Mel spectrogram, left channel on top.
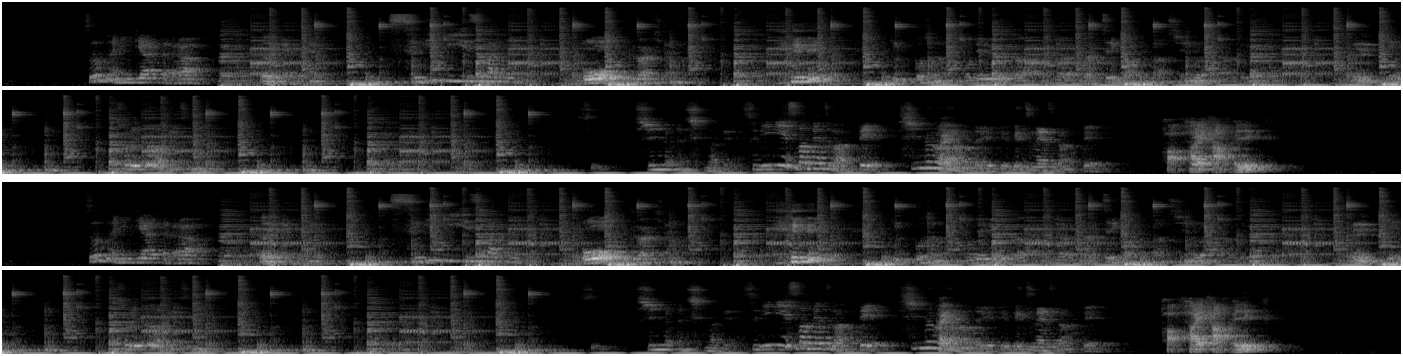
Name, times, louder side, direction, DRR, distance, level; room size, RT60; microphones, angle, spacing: voice 1, 0.8-2.0 2.8-3.2 3.9-5.2 5.7-7.0 8.1-8.3 8.9-12.9 13.8-14.0 15.1-16.1 17.7-18.1 19.7-20.0 20.3-25.0 25.8-26.0, left 1 dB, 25° left, -4 dB, 0.7 m, -38 dB
sound 1, 2.2-19.6, equal, 10° right, 0.7 m, -32 dB
voice 2, 5.8-6.1 7.7-8.1 13.5-13.7 23.3-23.5 25.6-26.7, right 2 dB, 50° right, 0 dB, 0.4 m, -27 dB
sound 2, 9.2-24.5, equal, 75° left, 0.5 m, -37 dB
3.1 x 2.1 x 2.3 m, 0.73 s
head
